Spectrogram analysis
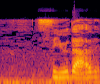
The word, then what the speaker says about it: ciudad: Ciudad is the word for city, followed by an I, so it's an S sound.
